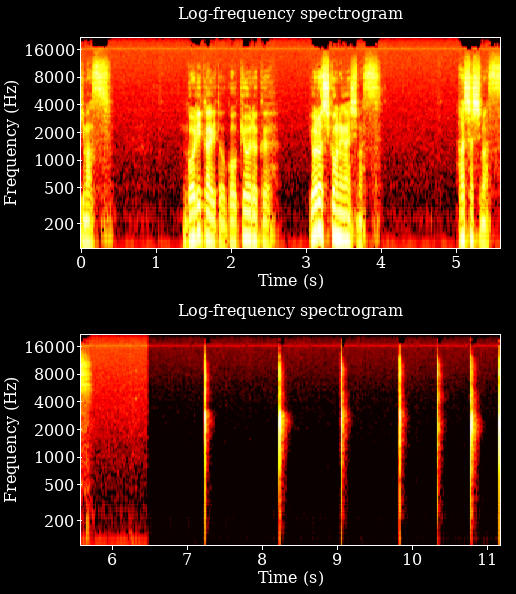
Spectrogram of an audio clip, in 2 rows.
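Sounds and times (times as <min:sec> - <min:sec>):
speech: 0:00.0 - 0:00.5, 0:01.4 - 0:04.1, 0:05.0 - 0:05.7
one person clapping hands: 0:09.8 - 0:11.1.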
